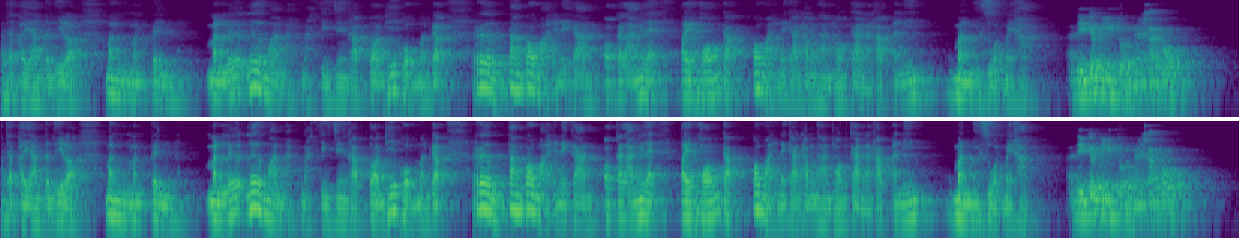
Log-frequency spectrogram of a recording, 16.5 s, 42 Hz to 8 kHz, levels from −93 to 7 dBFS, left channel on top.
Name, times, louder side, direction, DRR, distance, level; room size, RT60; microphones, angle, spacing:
voice 1, 0.0-2.4 2.8-9.8 10.0-12.3 12.7-13.7, right 4 dB, 85° right, 5 dB, 0.5 m, -29 dB
voice 2, 14.2-15.6, right 1 dB, 45° right, -6 dB, 3.1 m, -29 dB
9.3 x 4.4 x 7.1 m, 1.0 s
head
